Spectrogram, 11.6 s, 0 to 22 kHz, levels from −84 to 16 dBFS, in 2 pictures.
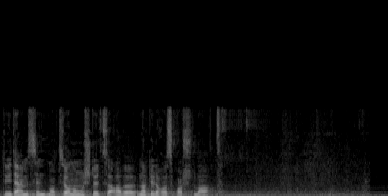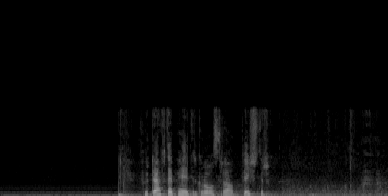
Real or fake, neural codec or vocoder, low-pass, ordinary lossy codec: fake; vocoder, 22.05 kHz, 80 mel bands, WaveNeXt; 9.9 kHz; none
